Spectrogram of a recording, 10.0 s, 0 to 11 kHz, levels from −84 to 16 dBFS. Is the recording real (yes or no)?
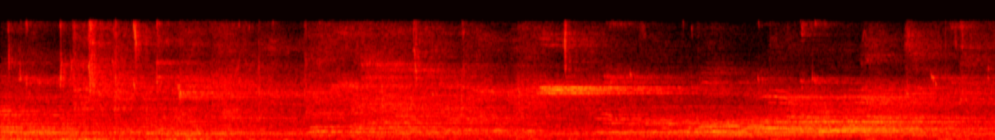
yes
